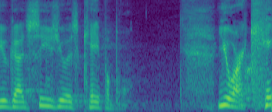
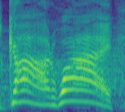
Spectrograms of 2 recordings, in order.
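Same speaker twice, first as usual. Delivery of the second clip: high, loud cry to heaven; anguished cry to God; 8 semitones higher, 6 dB louder than usual. Acted. Man whose house burned cries to God, acted anguished shout. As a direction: cry out in mock despair.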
